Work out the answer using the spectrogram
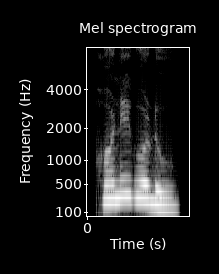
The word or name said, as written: ಹಣೆಕಟ್ಟು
